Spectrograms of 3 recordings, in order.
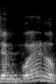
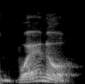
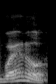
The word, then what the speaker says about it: Mbueno: I've always pronounced it as Mbueno, but apparently he pronounced it himself as Bueno. Brian Bueno. So I thought it was Mbueno, but he's pronounced it as Bueno.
